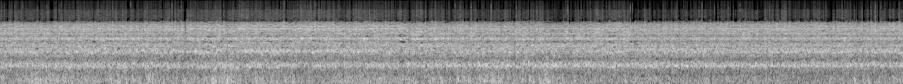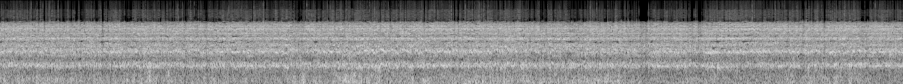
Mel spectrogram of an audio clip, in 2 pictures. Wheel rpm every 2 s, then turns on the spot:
230, 230, 230, 230, 240, 230, 240, 230, 230.
none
